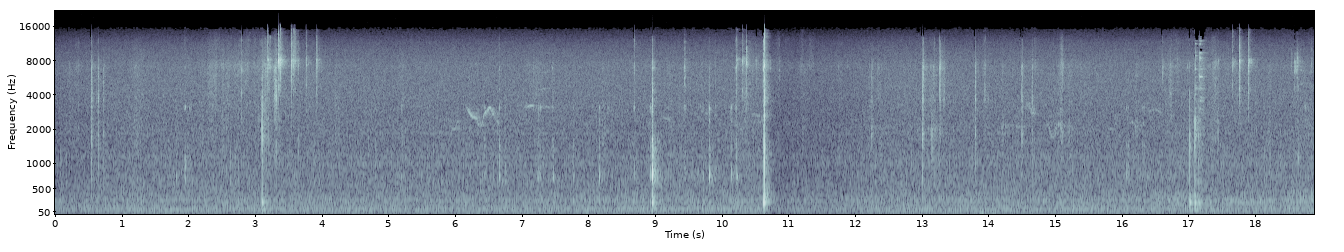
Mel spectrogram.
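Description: Small metal screws being driven into a Kodak Retina IIa camera with a screwdriver, heard as faint, sparse clicks and ticks with occasional sharper metallic taps against a quiet background.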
